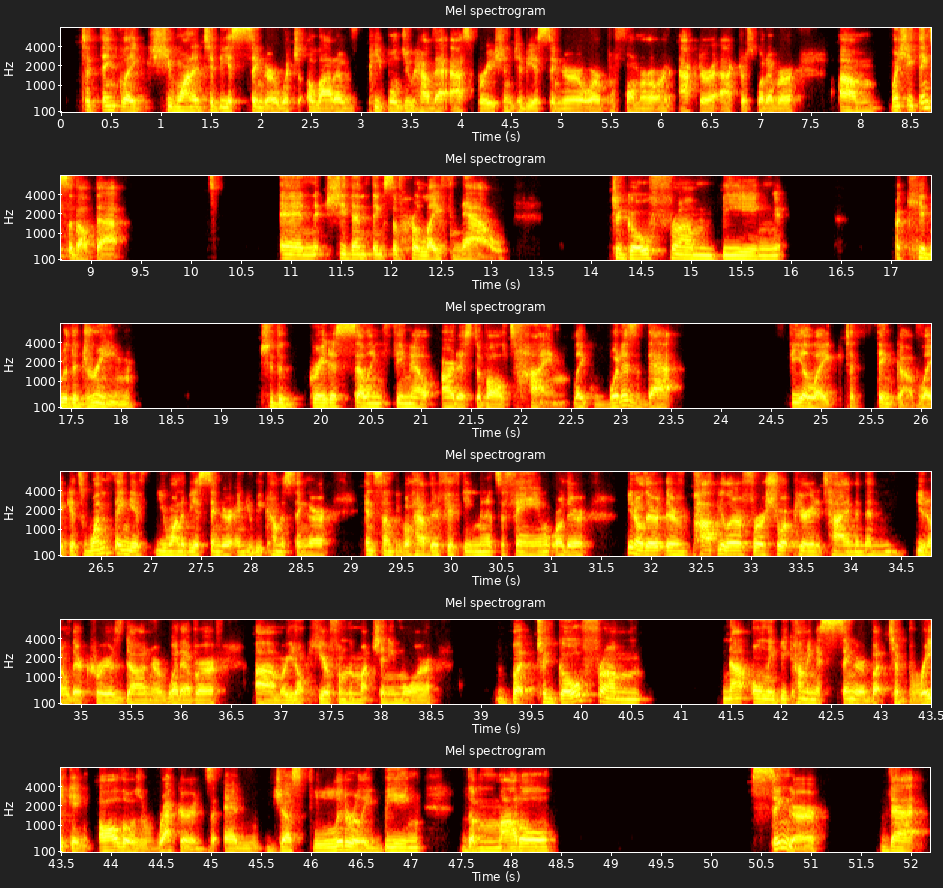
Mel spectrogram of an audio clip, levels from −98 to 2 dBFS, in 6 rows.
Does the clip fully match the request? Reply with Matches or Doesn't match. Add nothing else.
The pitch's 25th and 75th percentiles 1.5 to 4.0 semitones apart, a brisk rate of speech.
Doesn't match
